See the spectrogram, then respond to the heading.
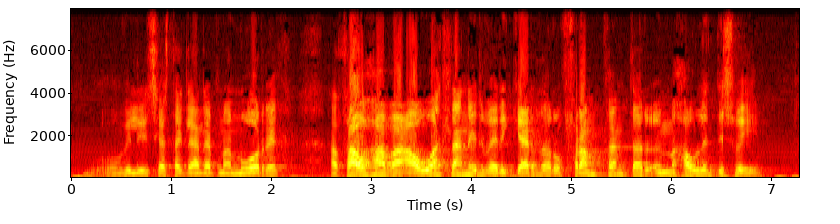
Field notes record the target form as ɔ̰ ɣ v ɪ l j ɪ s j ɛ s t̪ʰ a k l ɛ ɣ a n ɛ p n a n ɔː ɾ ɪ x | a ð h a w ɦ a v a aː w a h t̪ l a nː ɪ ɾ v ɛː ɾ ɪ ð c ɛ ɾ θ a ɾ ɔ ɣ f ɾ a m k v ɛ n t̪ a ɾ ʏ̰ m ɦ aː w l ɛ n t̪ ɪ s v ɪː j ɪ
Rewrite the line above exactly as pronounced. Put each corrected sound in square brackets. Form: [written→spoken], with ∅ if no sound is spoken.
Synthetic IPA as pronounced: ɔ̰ ɣ v ɪ l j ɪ s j ɛ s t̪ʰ a k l ɛ ɣ a n ɛ p n a n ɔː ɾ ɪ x | a ð [h→θ] a w ɦ a v a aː w a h t̪ l a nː ɪ ɾ v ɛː ɾ ɪ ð c ɛ ɾ [θ→ð] a ɾ ɔ ɣ f ɾ a m [k→kʰ] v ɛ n t̪ a ɾ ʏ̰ m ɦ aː w l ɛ n t̪ ɪ s v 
